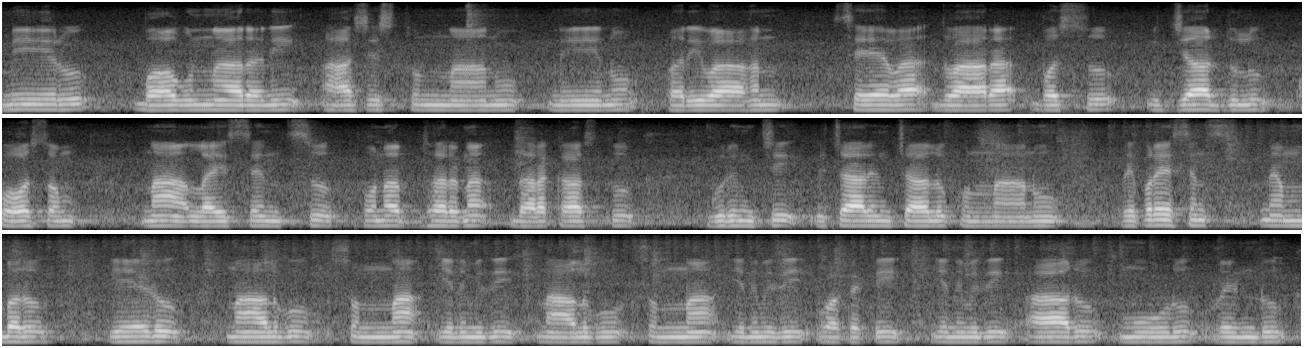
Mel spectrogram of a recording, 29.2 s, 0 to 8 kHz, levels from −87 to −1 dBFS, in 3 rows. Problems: constant background noise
